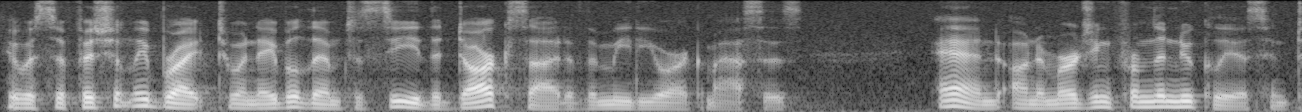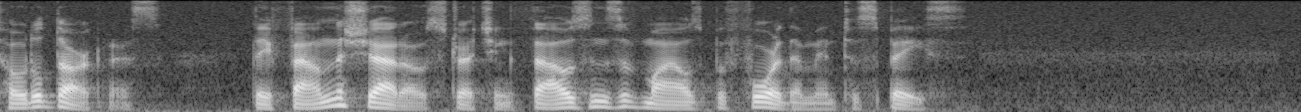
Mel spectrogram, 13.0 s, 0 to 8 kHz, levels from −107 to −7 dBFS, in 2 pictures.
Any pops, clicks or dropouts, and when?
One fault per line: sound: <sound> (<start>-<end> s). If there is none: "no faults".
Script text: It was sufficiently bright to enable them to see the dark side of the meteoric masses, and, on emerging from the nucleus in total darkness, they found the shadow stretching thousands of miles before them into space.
no faults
